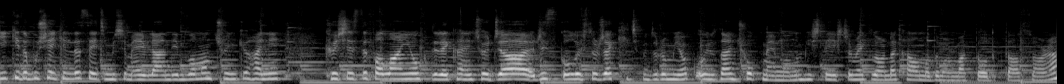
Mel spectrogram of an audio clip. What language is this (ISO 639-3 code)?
tur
